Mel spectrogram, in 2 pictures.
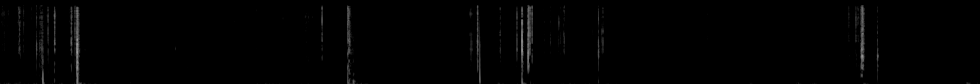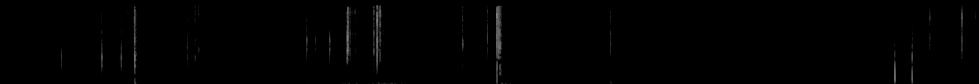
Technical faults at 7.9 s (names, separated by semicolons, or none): none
